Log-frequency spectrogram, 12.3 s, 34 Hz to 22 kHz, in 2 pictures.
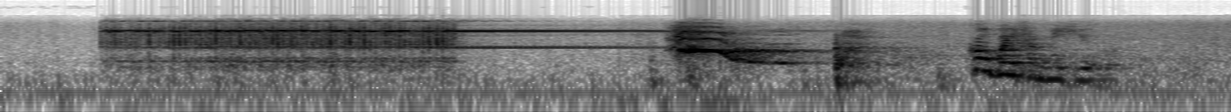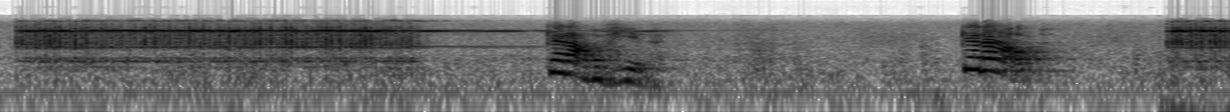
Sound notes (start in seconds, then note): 0.4 phone rings; 3.3 screams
